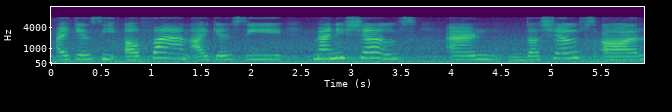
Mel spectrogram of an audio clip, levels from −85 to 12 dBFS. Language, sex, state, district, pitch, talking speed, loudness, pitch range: English, female, Punjab, Kapurthala, 265 Hz, 140 wpm, -16 LUFS, 245-325 Hz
